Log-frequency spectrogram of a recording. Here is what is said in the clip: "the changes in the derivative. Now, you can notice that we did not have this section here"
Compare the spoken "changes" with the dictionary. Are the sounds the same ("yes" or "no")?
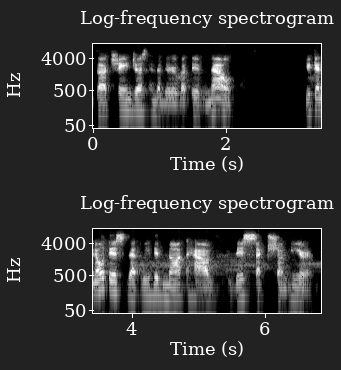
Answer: no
